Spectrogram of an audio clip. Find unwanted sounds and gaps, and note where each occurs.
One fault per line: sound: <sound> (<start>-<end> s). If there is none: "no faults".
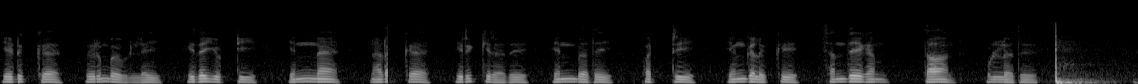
sound: dropout (3.9-4.0 s)
sound: thud (10.5-11.2 s)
